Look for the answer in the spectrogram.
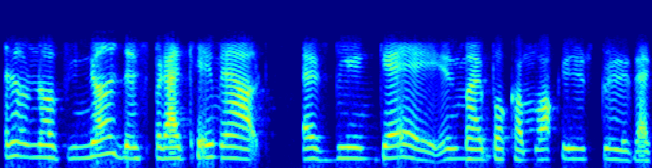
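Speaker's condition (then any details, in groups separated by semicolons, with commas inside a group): Cerebral palsy; birth onset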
